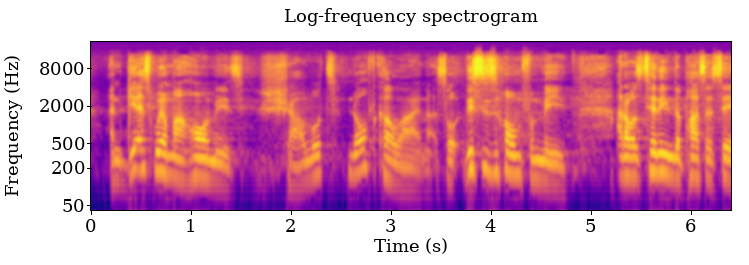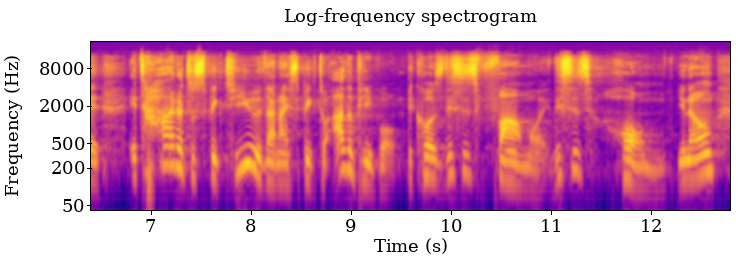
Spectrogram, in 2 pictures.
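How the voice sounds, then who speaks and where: A man with a Ugandan accent speaks with very wide pitch swings in a very clean recording with a silent background. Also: fairly high pitch for a man, moderate pace. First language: not English; English is his fourth language. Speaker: guest speaker. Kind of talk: testimony. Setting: church.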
